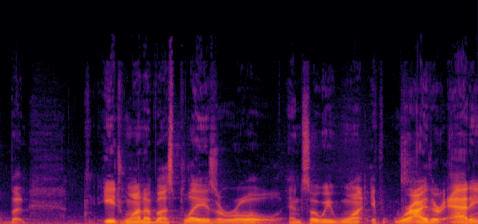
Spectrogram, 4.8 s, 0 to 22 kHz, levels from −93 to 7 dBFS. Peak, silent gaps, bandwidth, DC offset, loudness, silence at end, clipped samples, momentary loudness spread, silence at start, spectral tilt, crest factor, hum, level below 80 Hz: 0 dBFS; none; 16.5 kHz; under 0.1%; -22 LUFS; 0 s; under 0.1%; 15 LU; 0 s; -5.5 dB/octave; 22 dB; none; -52 dBFS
